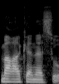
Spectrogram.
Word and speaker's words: Maracanazo: le ouais ok oui le Z est pas prononcé c'est vrai c'est vrai bon alors tu tu le prononce maracanasso voilà point mais pour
